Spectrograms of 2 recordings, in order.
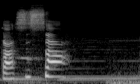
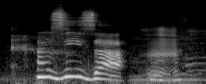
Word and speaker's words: Aziza: It's not like Asisa. Please help me educate them. It's not Asisa. Aziza.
